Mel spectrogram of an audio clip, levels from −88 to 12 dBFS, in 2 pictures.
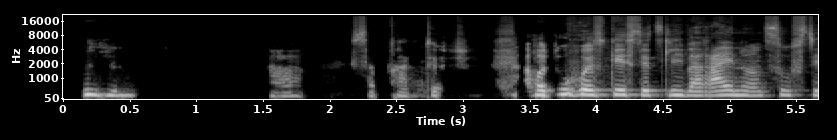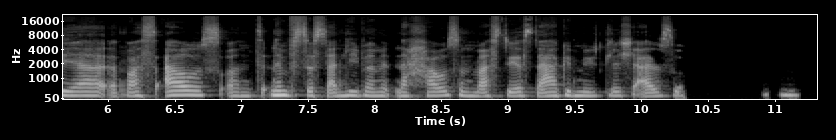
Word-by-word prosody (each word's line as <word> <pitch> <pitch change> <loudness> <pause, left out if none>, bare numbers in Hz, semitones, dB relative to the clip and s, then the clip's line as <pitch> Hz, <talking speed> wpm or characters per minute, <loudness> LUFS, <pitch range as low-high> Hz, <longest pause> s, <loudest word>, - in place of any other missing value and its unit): Mhm. 200 -4 +3 1.0
Ah. 160 +1 -11 0.4
Ist - - -8
ja 165 - -11
praktisch. 170 +2 -10 0.4
Aber 215 -1 +6
du 240 +2 +4
holst 220 -2 +8
gehst 225 -1 +4
jetzt 210 +1 +2
lieber 210 -2 +3
rein 200 +2 +3
und 190 -1 -3
suchst 205 +3 -4
dir, 185 -1 -1
äh, 160 - -7
was 170 0 -5
aus 205 +2 +1
und 175 -4 -9
nimmst 205 -1 +2
es 185 -1 -1
dann 165 -1 -3
lieber 185 -1 -3
mit 175 +2 -7
nach 175 0 -5
Hause 190 +2 -4
und 175 - -5
machst 165 0 -4
dir 175 - -2
es 175 0 -2
da 170 +2 -1
gemütlich, 180 -1 -5
also. 170 +2 -4 0.7
Mhm. 205 -1 -6
190 Hz, 180 wpm, -20 LUFS, 175-205 Hz, 1.0 s, holst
